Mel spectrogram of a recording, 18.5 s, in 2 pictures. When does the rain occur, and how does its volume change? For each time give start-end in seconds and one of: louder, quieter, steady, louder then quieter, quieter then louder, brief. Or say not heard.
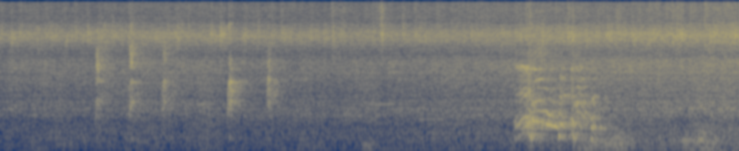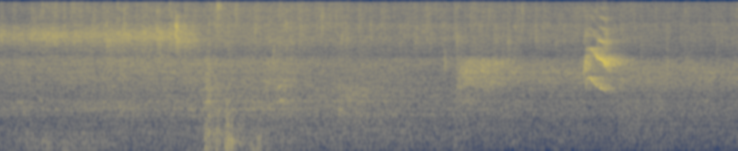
0.0-18.4 louder.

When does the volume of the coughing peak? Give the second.
7 s.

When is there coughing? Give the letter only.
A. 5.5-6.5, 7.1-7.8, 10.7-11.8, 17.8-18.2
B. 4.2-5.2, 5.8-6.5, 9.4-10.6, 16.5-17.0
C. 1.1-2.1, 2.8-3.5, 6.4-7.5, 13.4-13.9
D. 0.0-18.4
C.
